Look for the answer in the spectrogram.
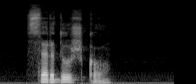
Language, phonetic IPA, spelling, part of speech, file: Polish, [sɛrˈduʃkɔ], serduszko, noun, Pl-serduszko.ogg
